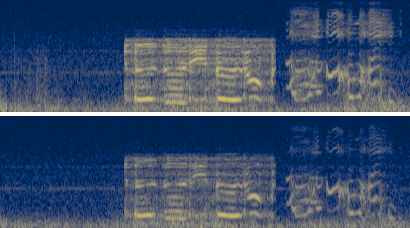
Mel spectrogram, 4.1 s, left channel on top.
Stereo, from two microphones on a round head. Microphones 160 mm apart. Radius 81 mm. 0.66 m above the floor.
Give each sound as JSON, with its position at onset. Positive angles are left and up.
{"t": 1.2, "sound": "singing", "side_deg": 55}
{"t": 2.9, "sound": "laughter", "side_deg": 85}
